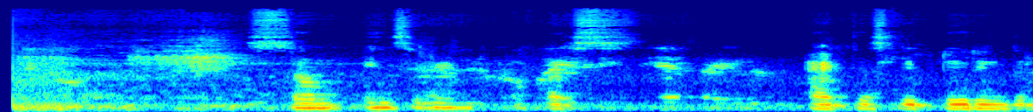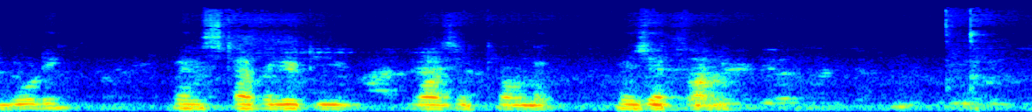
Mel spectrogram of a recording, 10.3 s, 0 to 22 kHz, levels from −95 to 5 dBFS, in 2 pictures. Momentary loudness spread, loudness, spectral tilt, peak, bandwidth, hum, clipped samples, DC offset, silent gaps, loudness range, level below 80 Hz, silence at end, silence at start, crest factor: 19 LU; -29 LUFS; -7.5 dB/octave; -10 dBFS; 15.5 kHz; none; under 0.1%; under 0.1%; none; 4 LU; -62 dBFS; 0.1 s; 0.05 s; 20 dB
